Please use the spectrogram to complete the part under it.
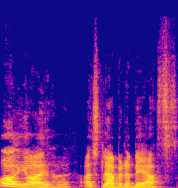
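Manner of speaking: botched reggae voice, high, loud leprechaun lilt. Repeating back a man's attempted reggae voice about playing bass: failed reggae voice, leprechaun-like. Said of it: "Why do you sound like a leprechaun?".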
